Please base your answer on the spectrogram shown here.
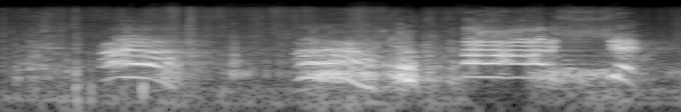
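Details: A protection dog with strong defensive fight drive growls in three tense bursts while biting a person in a bite suit, a strained, harmonic rumble.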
